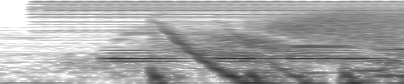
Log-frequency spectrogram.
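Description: Synthesized cartoon transformation sound effect as a robot boy's wing suit powers on. A shimmering high electronic ring switches on right at the start, then falling pitch sweeps come in a little under a second in, over a steady hum and a low pulsing throb.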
